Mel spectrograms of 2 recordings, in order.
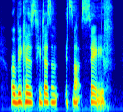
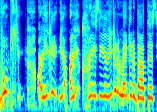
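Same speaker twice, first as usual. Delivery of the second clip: high, indignant mock outburst; a surgeon huffing in mock outrage; mock angry surgeon; 9 semitones higher, faster than usual. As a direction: play the offended doctor blowing up. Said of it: "He's like".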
